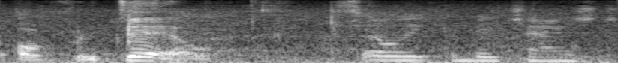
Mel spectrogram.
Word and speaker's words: Riddell: That's right, I did say Riddell, and it's not because I'm terrible at my job.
